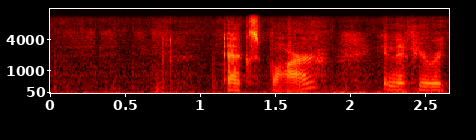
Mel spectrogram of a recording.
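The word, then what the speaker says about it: x̄: it has a symbol it's xar and that's exactly how we say that xar and if you Rec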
